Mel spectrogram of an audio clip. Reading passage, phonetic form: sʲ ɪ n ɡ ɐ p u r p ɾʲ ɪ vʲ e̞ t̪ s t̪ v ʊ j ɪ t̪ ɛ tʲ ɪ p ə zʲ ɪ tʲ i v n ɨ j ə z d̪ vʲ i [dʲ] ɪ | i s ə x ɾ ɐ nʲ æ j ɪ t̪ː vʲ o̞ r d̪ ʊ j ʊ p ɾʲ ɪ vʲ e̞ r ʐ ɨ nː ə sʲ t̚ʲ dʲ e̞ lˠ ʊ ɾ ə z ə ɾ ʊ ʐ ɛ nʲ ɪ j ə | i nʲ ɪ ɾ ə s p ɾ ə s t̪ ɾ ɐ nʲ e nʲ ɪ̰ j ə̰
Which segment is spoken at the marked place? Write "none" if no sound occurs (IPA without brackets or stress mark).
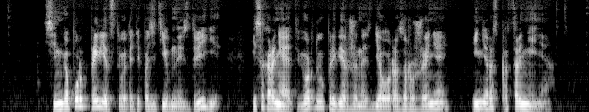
ɡʲ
